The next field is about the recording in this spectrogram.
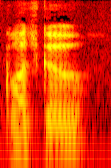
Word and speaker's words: Glasgow: How is it? – Glasgow. – Glasgow gotcha. Instead of Glasgow? – Yeah. It's silent W.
